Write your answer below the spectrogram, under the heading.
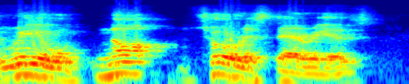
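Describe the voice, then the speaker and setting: A man is speaking. He has a British accent. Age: 70s. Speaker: retiree who moved abroad. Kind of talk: interview storytelling.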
